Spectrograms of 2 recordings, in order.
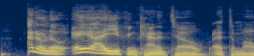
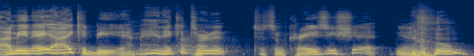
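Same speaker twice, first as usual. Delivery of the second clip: ordinary delivery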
